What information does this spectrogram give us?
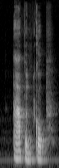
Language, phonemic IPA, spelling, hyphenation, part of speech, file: Dutch, /ˈaː.pə(n)ˌkɔp/, apenkop, apen‧kop, noun, Nl-apenkop.ogg
- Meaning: 1. mischievous child, brat 2. head of a monkey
